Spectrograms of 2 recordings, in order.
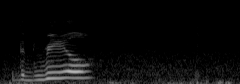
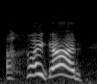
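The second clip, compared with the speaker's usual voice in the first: excited encouragement; 7 semitones higher, 8 dB louder than usual. Pretend. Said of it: "encourage something like".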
